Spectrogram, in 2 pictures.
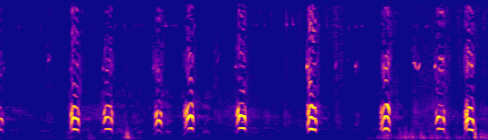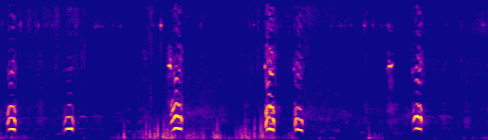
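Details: Excited Border Collie mix Betsy barks repeatedly as she herds a flying kite outdoors. Clusters of sharp, high barks come in rapid bursts, separated by stretches of rumbling, wind-like background noise.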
